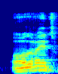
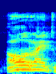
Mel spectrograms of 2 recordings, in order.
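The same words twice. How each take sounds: First: First call, rising, milder; giant calling. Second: Louder second call, all punched; giant bellowing. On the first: Giant at the door, first milder call. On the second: Giant at the door calling for Finn, loud bellow. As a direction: boom it at the door. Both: A narrator's reading. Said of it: "bellowed the giant at the door".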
